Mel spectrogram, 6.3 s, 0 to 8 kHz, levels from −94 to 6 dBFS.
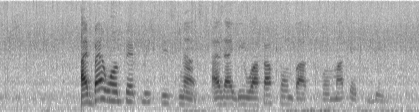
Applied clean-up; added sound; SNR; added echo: none; Frying (food); 15 dB; none.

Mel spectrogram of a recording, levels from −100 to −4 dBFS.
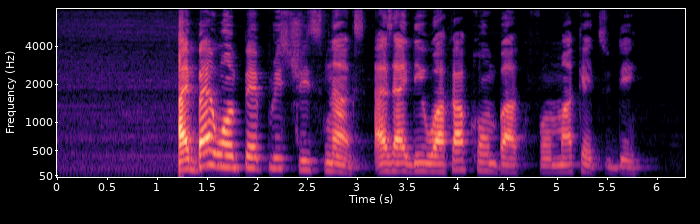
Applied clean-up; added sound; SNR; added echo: none; none; none; none.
